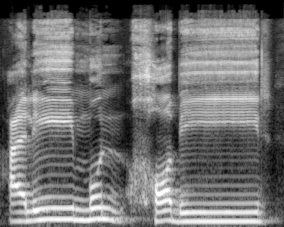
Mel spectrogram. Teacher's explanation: ادھر بغیر غننے کے پڑھنا ہے، کیوں؟ نون تنوین کے بعد خا آ گیا ہے، تو خا آ جائے تو غنہ نہیں ہوتا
